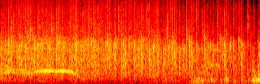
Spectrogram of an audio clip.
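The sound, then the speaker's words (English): A crowd applauds steadily for several seconds for the person running the show, a dense wash of many hands clapping, with a brief whistle or cheer near the start and some voices rising toward the end. “Let's have a big round of applause for the person who's not normally here running the show.”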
